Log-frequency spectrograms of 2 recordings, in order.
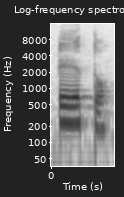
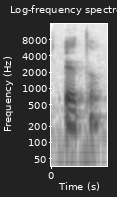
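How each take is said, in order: First: "Это" slowly with a full final O; slow, articulated reading. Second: "Это" quickly, final O reduced to A; fast, natural reading. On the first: Teacher models for learners, "Это" slow with a clear O. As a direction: spell out "Это" in two held syllables. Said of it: "what is articulated pronunciation". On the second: Teacher reads as a native, "Это" fast with O as A. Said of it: "I pronounced the letter O as A". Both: Shown as a demonstration.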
